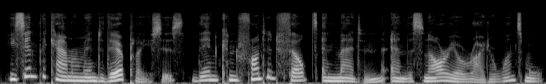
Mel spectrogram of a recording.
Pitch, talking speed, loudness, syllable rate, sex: 170 Hz, 210 wpm, -19 LUFS, 5.3 syllables/s, female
